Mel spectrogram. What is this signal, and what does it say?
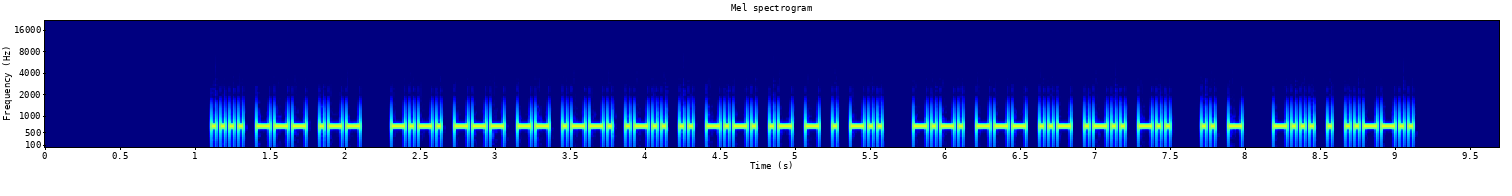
Morse code, heard as a keyed tone, about 40 wpm, 700 Hz. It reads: HOW COMPLICATED COULD IT BE?
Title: Sentences from Top 1200 Words 40wpm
